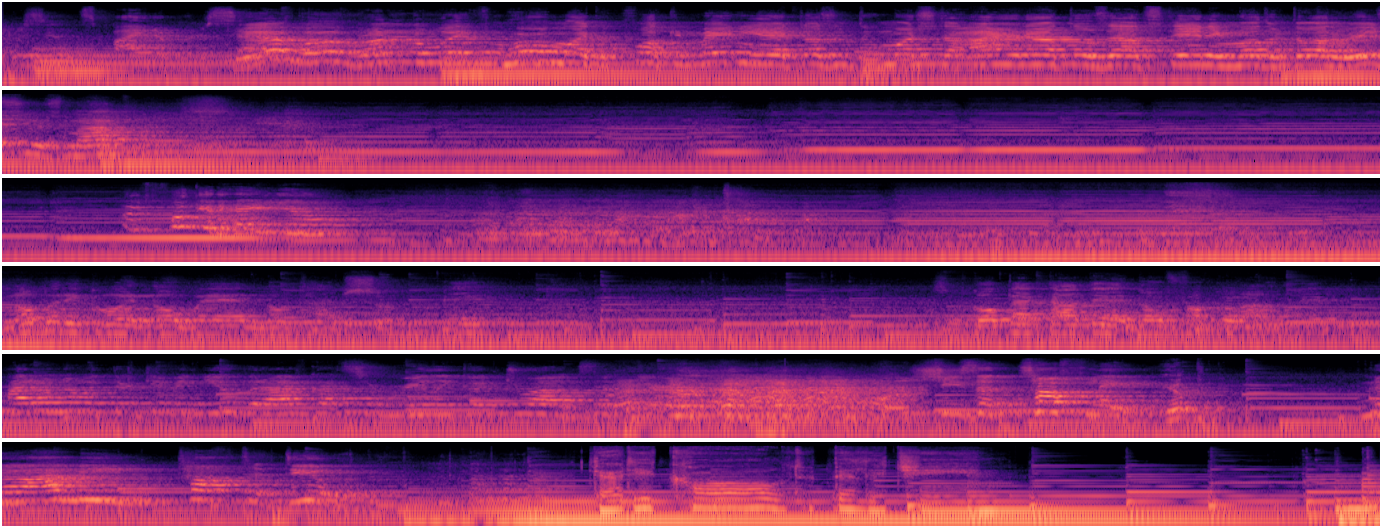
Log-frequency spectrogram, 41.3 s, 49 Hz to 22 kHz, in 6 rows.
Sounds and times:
Music: 0.0s - 41.3s.

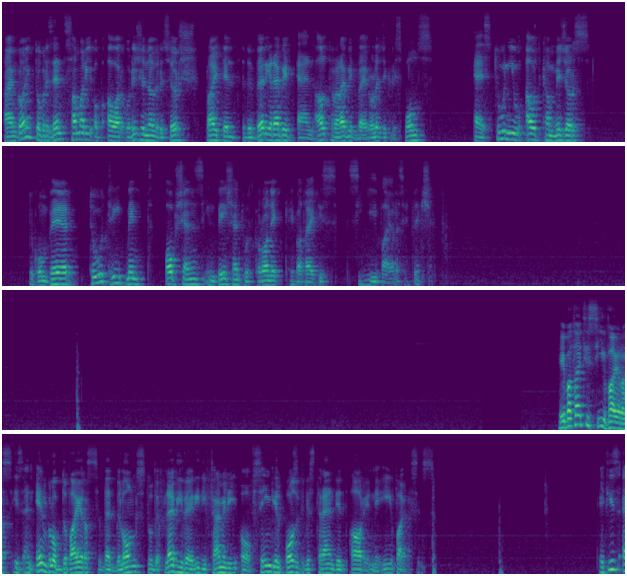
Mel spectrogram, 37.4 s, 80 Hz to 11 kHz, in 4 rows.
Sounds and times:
Speech: 0.0s - 6.4s, 7.1s - 8.8s, 9.8s - 15.9s, 27.1s - 34.6s, 37.0s - 37.3s.

